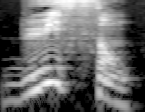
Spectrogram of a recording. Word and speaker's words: buisson: Le buisson. B-U-I-S, buis. S-O-N, son. Buisson.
